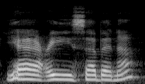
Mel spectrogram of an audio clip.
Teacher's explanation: ba here is going to have qalqala, has a little of that bounce.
